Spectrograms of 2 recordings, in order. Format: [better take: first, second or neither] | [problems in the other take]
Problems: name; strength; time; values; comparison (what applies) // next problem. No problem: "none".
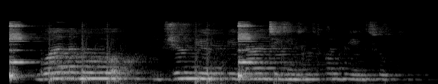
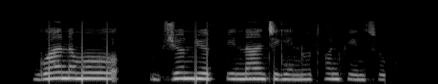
second | background sound (Cowbell); 2 dB below the speech // room echo; dies away in 1 s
